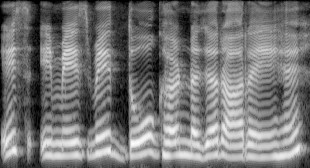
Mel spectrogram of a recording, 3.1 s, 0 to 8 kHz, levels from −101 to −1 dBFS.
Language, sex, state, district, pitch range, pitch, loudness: Hindi, female, Rajasthan, Jaipur, 225-275 Hz, 230 Hz, -12 LUFS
